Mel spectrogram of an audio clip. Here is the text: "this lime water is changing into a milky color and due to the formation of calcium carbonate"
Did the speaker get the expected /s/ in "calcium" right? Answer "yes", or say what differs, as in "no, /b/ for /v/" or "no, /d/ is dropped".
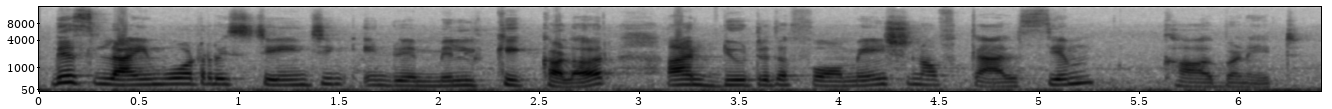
yes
